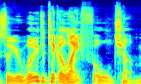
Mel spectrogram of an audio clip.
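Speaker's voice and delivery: very gentle will-o'-the-wisp voice. Quoting a movie line about taking a life: Adam West voice. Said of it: "very gentle kind of will-o'-the-wisp voice".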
